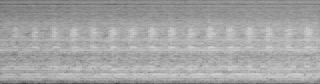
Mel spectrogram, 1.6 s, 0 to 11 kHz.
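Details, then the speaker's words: Mini lathe at 700 RPM, turning down stock: a light, high-pitched tick about eleven times a second over the spindle hum as the tool just touches off on the turning workpiece. "Once I can hear that noise, I know I'm touched off on the work."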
